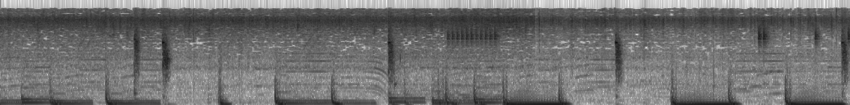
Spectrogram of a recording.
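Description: Background music with a bass line and a steady beat. Under it is the sizzle of chopped onions, garlic cloves and curry leaves frying in a steel pan.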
